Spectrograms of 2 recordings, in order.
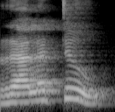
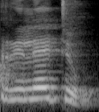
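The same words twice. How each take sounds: First: The first syllable is pronounced 're'. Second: The first syllable is pronounced 'ri'. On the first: The speaker calls it right. "ఆర్ఈతో start అయితే రే పలకాలండి" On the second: The speaker calls it wrong. "Not రిలేటివ్"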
